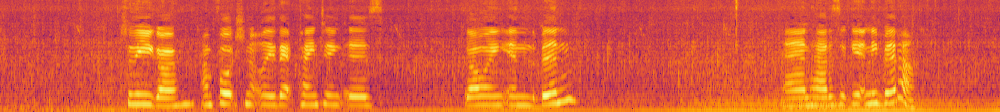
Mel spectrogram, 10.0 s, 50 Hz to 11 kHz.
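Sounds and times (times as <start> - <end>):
water running from hose: 0.0 - 10.0.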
